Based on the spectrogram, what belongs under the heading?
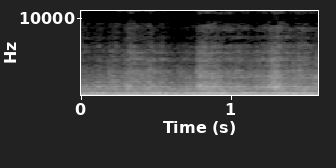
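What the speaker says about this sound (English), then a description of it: "And they still use manned helper locomotives here." A Norfolk Southern freight train with manned helper locomotives rolls through Altoona, Pennsylvania. It makes a steady, loud, dense rumble with continuous rail noise throughout.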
